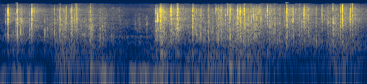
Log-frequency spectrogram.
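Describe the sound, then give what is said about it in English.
Crinkling of a foil pouch with a zip seal, like a microwavable dinner pack, as it is handled: dense, continuous crackling and rustling, bright and fairly loud throughout. “So this looks like a, almost like a microwavable dinner kind of a thing, kind of a foil pouch. What's interesting is it's like a Ziploc kind of a deal.”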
